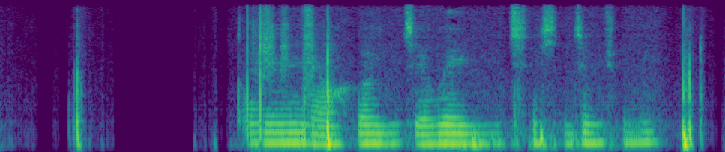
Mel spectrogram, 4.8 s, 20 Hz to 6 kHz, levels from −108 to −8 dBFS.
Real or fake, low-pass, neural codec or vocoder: real; 5.4 kHz; none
